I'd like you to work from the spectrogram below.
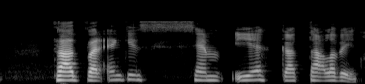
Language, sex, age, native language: Icelandic, female, 20-29, Slovak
